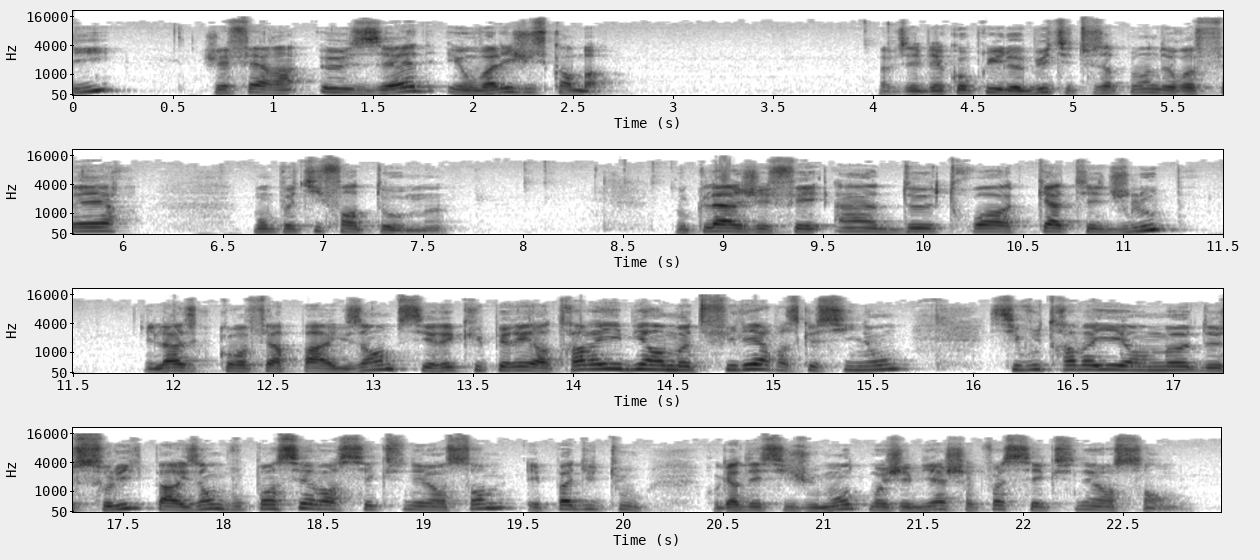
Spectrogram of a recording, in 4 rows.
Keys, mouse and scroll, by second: 20.8-22.9 middle drag.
